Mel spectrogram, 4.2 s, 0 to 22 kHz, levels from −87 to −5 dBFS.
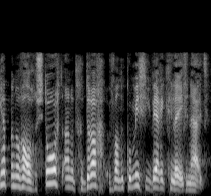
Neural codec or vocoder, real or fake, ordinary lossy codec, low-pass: codec, 16 kHz, 4 kbps, X-Codec, WavLM features, trained on Multilingual LibriSpeech; fake; MP3, 48 kbps; 7.2 kHz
